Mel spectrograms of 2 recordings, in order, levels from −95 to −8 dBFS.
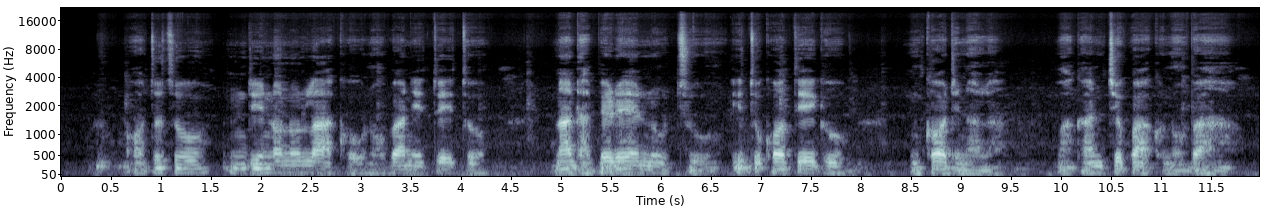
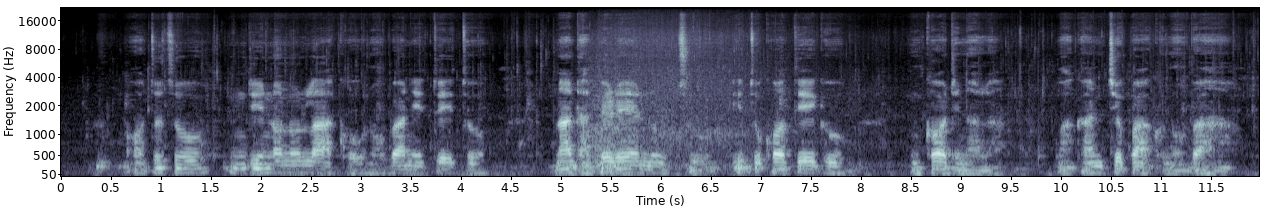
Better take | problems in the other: first | background sound (Toilet flush); 17 dB below the speech

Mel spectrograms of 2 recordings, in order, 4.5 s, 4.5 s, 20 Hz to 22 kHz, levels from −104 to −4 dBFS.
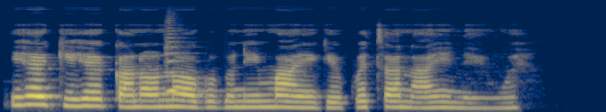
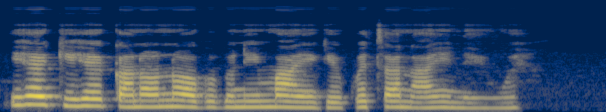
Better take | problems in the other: second | noise reduction (neural mask model RNNoise)

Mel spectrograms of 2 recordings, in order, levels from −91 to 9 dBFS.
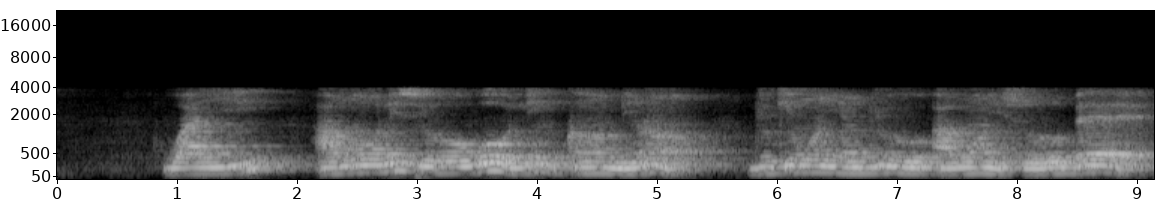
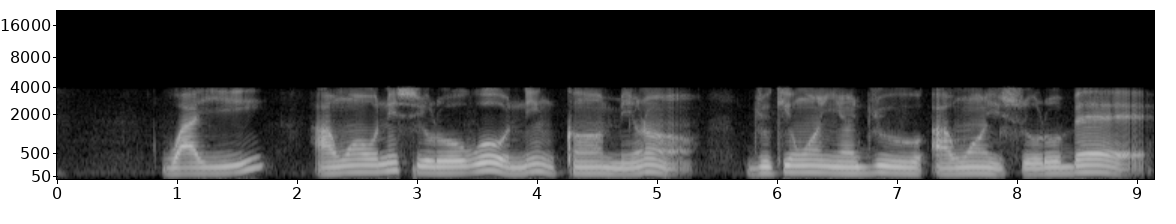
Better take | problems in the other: second | room echo; dies away in 1.1 s

